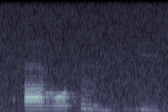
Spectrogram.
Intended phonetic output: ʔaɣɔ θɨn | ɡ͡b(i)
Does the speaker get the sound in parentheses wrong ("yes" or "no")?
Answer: no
